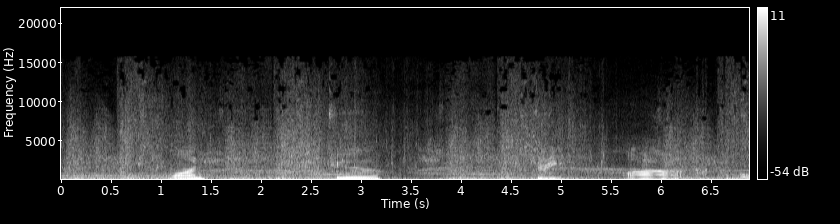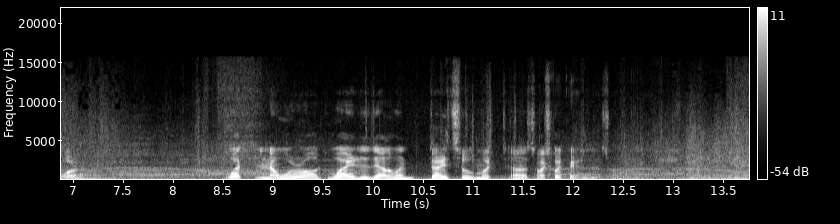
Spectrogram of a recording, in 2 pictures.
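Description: A large creature roars and screeches.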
